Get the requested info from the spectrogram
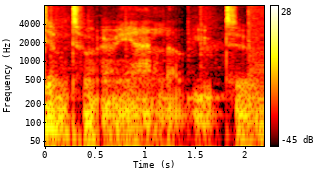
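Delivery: creepy, sinister dark villain voice. Telling a player he loves them too: creepy Dark Lord voice. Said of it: "Do not use that voice with me".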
